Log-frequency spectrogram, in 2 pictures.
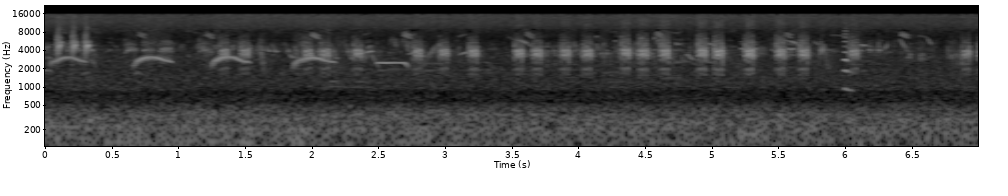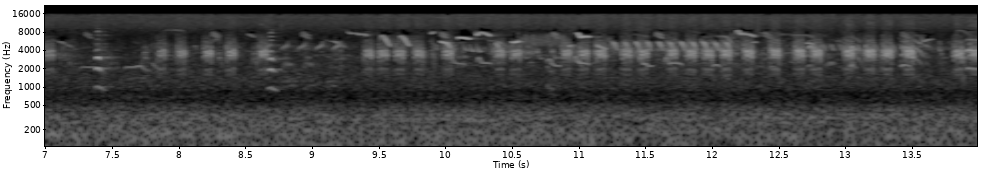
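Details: Sedge warbler in clear song at the Zouweboezem, Netherlands, filmed from afar on a compact camera: a long, restless stream of scratchy chirps, short whistles and rapid ticking notes, varied and unbroken, with constant low background rumble.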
